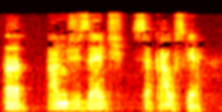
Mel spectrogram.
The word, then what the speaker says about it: Andrzej Sapkowski: Andrzej Sapkowski. – Yeah, go with that. Andrzej Sapkowski.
